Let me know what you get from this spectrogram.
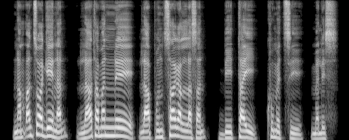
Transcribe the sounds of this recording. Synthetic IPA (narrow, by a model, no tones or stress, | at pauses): nɐmʔɐnt͡sːɔɐɡeːnːɐn | laːt̪ɐmɐnːɛlaːpːʊnt͡sːaːɡɐlːɐsɐn | biːt̪ːɐj | kʰʊmɛt͡sːɪmɛlɪs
